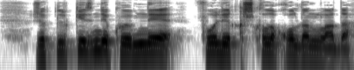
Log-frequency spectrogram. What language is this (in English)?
Kazakh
